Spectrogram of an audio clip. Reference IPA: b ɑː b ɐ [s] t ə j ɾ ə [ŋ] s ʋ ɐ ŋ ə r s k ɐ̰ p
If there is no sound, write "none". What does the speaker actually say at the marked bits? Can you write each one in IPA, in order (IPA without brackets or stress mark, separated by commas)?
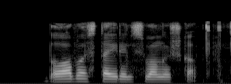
s, n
